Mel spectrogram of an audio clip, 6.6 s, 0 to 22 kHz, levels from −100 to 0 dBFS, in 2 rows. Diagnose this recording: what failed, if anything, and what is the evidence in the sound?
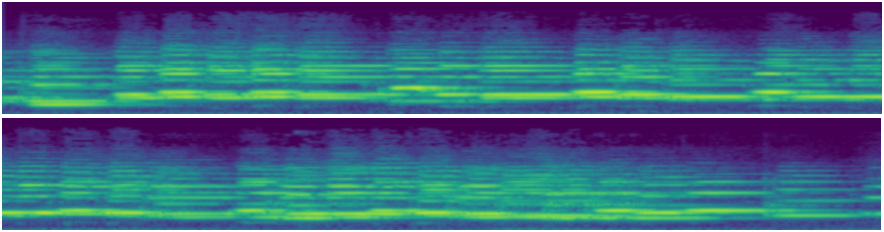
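Nothing failed: no stage in the chain, from wiring and conversion through buffering, transmission and storage to playback, leaves any audible trace of a fault anywhere in the recording.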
